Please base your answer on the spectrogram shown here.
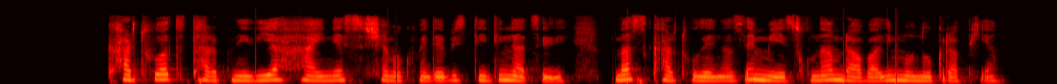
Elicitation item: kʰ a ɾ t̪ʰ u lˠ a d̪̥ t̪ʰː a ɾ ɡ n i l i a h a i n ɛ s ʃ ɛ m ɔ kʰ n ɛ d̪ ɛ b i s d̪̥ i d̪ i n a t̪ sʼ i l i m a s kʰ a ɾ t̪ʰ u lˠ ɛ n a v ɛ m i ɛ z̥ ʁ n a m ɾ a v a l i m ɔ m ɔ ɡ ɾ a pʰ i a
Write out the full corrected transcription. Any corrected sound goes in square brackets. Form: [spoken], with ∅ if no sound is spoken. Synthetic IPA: kʰ a ɾ t̪ʰ u lˠ a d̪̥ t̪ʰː a ɾ ɡ n i l i a h a i n ɛ s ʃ ɛ m ɔ kʰ [m] ɛ d̪ ɛ b i s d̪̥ i d̪ i n a t̪ sʼ i l i m a s kʰ a ɾ t̪ʰ u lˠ ɛ n a [z] ɛ m i ɛ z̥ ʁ n a m ɾ a v a l i m ɔ [n] ɔ ɡ ɾ a pʰ i a

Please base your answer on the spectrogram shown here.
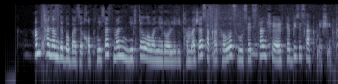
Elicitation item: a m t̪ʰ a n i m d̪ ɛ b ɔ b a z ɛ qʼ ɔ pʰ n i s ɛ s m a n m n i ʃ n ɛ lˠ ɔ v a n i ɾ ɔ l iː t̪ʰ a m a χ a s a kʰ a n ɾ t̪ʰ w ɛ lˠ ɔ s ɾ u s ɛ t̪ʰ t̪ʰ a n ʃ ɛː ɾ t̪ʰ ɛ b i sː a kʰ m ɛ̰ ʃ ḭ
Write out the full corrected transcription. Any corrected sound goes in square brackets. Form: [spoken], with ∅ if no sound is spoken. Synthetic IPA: a m t̪ʰ a n [a] m d̪ ɛ b ɔ b a z ɛ qʼ ɔ pʰ n i s [a] s m a n m n i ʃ n ɛ lˠ ɔ v a n i ɾ ɔ l iː t̪ʰ a m a [ʃ] a s a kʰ a [∅] ɾ t̪ʰ w ɛ lˠ ɔ s ɾ u s ɛ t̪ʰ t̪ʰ a n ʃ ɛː ɾ t̪ʰ ɛ b i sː a kʰ m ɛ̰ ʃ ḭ

